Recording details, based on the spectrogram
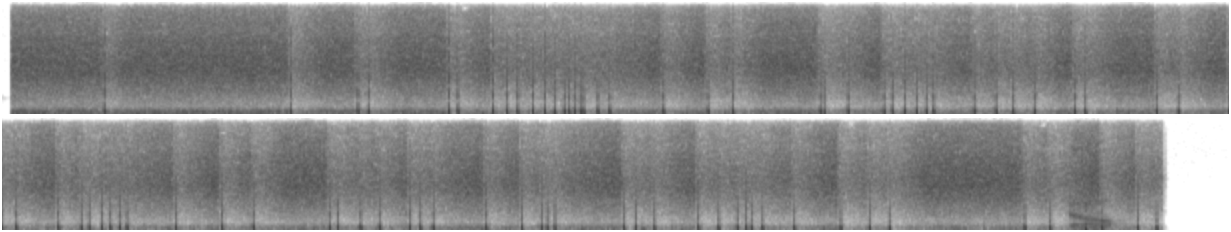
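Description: Steady hissing noise with irregularly timed, crisp crackling pops at uneven intervals: normal endplate spikes from a needle in the muscle endplate zone.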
